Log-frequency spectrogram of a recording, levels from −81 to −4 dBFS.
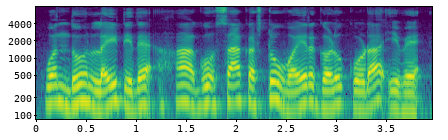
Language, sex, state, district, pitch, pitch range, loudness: Kannada, male, Karnataka, Bangalore, 155 Hz, 130-170 Hz, -13 LUFS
